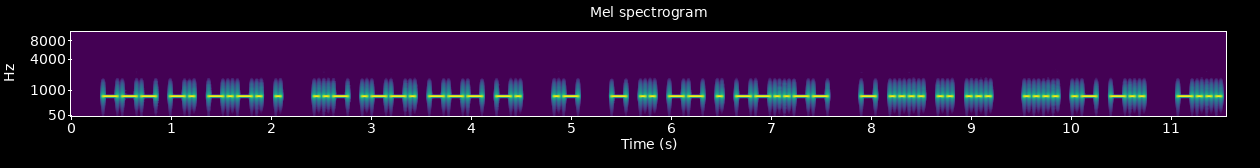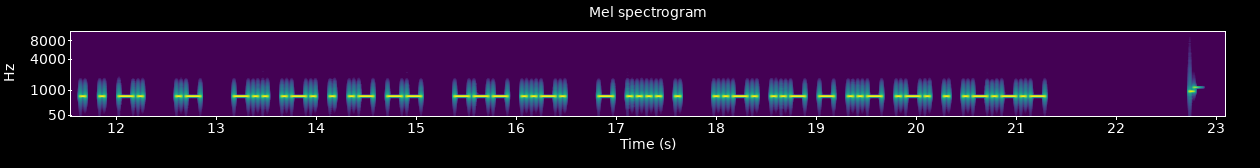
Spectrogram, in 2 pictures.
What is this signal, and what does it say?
Morse code, heard as a keyed tone, about 25 wpm, 700 Hz. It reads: ONCE UPON A TIME, THIS HAD BEEN A DREAM OF THE FUTURE.
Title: Sentences from Top 1500 Words 25wpm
